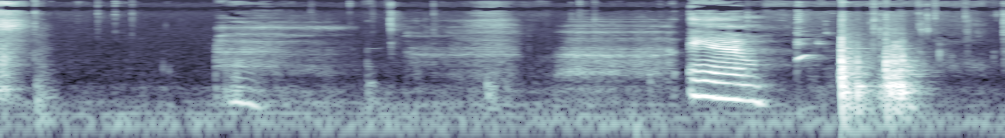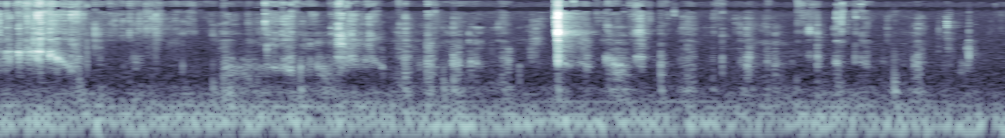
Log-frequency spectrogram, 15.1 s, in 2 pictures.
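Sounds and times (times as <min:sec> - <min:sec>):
chewing crispy chicken: 0:07.0 - 0:15.0.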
